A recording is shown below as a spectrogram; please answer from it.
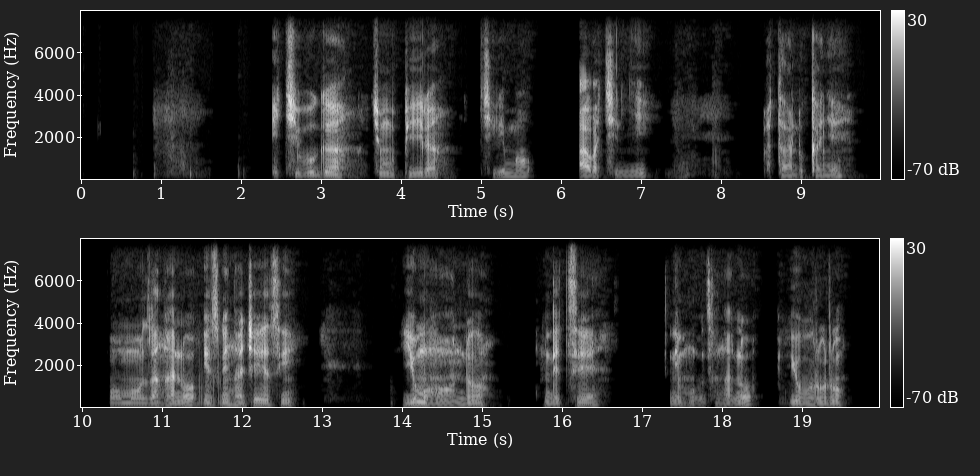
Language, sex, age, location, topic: Kinyarwanda, male, 25-35, Nyagatare, government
